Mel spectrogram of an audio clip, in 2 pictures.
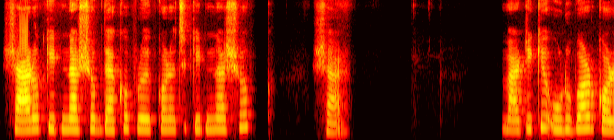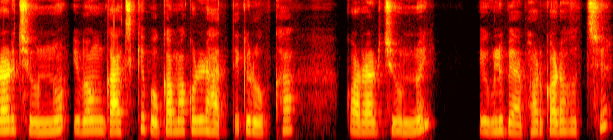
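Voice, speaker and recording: A woman teacher who is feeling unwell explains a science lesson slowly and simply, asking her students questions and answering them herself. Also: fairly high pitch. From West Bengal, India. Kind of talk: slow, simple classroom explanation.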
